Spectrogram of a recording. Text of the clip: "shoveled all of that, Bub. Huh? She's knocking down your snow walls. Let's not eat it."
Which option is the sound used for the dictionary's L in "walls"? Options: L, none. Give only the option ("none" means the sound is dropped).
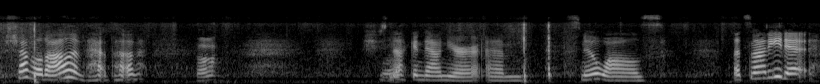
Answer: L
